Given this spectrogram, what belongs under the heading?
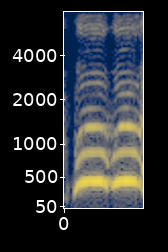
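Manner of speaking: two high, loud whoops; excited whooping. Retold or imitated. Recalling joyful Oscar winners of the past, excited whooping. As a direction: imitate a thrilled winner's "woo".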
